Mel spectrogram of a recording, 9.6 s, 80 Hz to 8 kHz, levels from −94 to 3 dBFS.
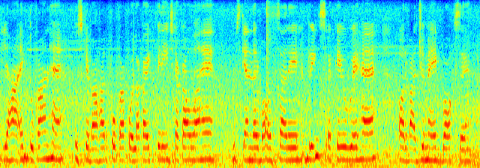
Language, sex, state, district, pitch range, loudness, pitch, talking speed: Hindi, female, Odisha, Malkangiri, 215-230 Hz, -12 LUFS, 225 Hz, 170 wpm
